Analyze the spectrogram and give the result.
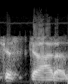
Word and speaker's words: Cascada: Is it Cascada? How do you pronounce that? – That's the Buick Cascada.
